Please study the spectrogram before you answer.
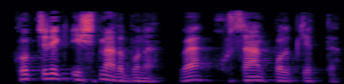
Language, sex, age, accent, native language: Uzbek, male, 18-24, Qoraqalpog'iston, Uzbek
